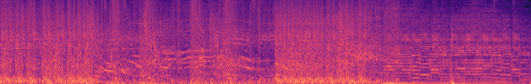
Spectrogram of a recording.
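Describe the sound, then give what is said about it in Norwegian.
Rapid dual-pistol gunfire from an action video game, with many loud shots blurring into a dense, continuous barrage that runs through the whole clip. “De jeg imidlertid brukte mest, var de to pistolene hennes, selvfølgelig én i hver hånd”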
